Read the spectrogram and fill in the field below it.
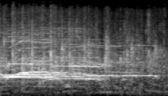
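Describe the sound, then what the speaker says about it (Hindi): Studio audience at a televised TMC versus BJP political debate applauding the debate teams, a dense continuous wash of clapping that holds steady and loud throughout with no voices on top. "मुझे यहाँ खड़े होकर ज्यादा जोर से बजाना पड़ रहा है सबके लिए तालियां"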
